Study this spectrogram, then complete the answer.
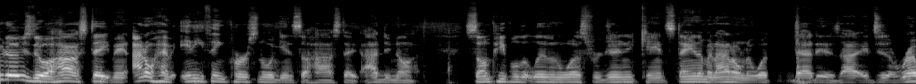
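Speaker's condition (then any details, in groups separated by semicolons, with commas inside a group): No condition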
